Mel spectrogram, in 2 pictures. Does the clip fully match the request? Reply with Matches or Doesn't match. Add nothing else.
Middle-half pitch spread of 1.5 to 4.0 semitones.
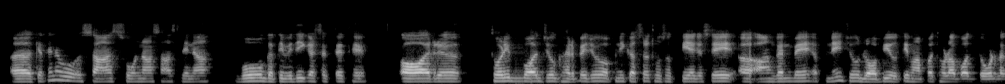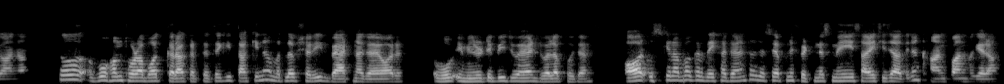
Matches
